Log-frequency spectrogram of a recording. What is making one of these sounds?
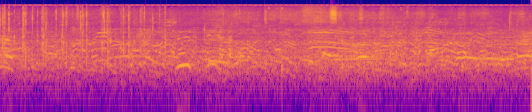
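A crowd of young men chatters at a distance.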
